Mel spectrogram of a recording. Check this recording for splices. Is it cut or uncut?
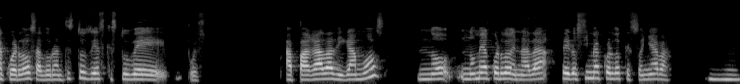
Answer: uncut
